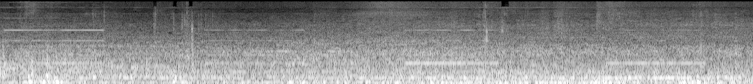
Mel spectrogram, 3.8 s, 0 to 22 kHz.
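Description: The power tailgate of a 2012 Porsche Panamera Turbo S closes to a series of evenly spaced high warning beeps over a steady low mechanical hum, all close by.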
